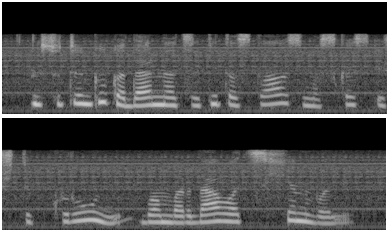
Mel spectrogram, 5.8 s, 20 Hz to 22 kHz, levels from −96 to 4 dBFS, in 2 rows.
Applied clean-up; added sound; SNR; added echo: none; Tools; 14 dB; none.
